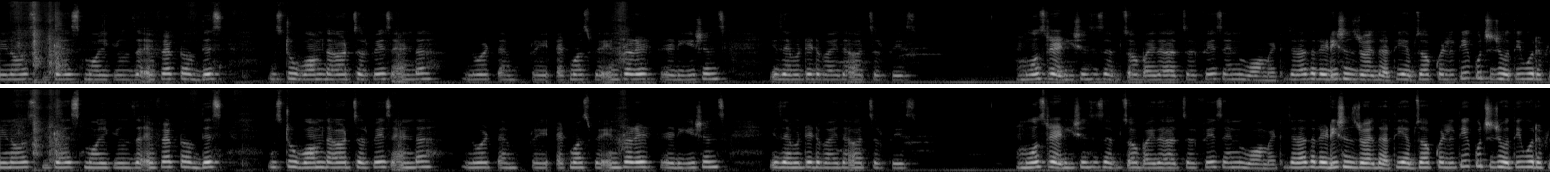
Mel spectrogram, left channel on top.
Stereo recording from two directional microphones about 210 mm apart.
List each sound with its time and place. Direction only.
0.7 s a woman's voice: 40° right (ahead or behind)
10.2 s a woman's voice: 40° right (ahead or behind)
